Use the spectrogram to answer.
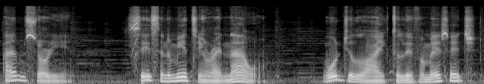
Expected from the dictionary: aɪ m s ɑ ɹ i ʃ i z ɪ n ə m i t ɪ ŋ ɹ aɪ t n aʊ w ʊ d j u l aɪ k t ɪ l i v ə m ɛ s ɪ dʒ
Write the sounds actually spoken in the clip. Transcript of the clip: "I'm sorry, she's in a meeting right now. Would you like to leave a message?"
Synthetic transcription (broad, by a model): aɪ m s ɑ ɹ i s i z ɪ n ə m i t ɪ ŋ ɹ aɪ t n aʊ w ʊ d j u l aɪ k t ɪ l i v ə m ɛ s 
